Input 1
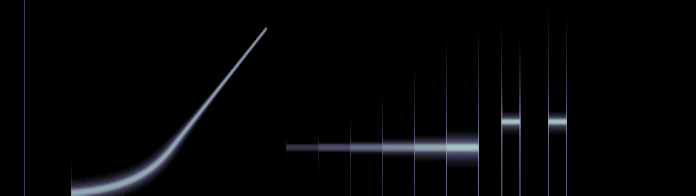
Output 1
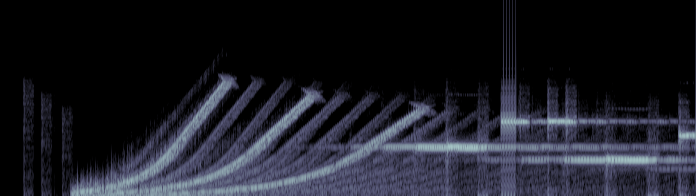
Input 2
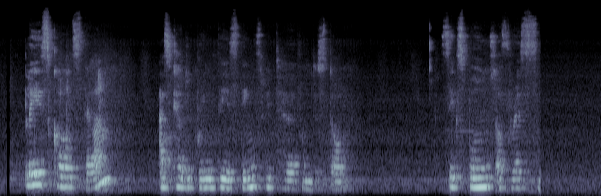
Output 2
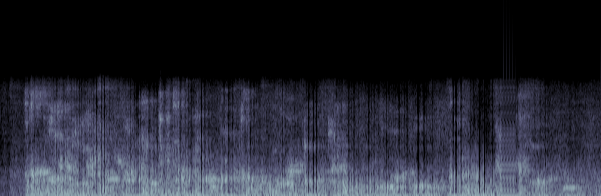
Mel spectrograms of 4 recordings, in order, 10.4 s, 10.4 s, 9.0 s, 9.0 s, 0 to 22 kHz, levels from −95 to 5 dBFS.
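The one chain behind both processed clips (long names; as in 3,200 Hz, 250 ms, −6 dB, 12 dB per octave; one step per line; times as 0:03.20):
parametric band 1,200 Hz −2 dB
linear-prediction vocoder at 8 kHz whisper
notch filter 1,100 Hz, Q 16
delay with pitch and tempo change per echo 147 ms, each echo −5 semitones, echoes 2
feedback echo with a low-pass in the loop 455 ms, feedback 82%, low-pass 2,100 Hz, level −21.5 dB
reverb whose tail is shaped and stops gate 150 ms flat, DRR 1 dB
downward compressor 10 to 1, threshold −25 dBFS
buffer that repeats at 0:07.51, samples 2,048, times 4
saturating transformer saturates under 140 Hz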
